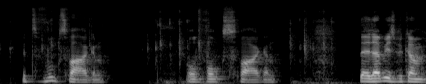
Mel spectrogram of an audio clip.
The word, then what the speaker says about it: Volkswagen: Volkswagen.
